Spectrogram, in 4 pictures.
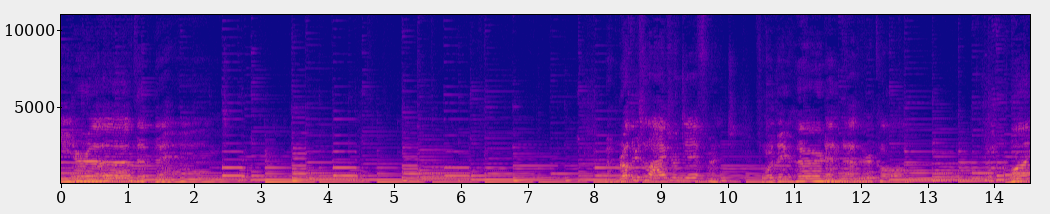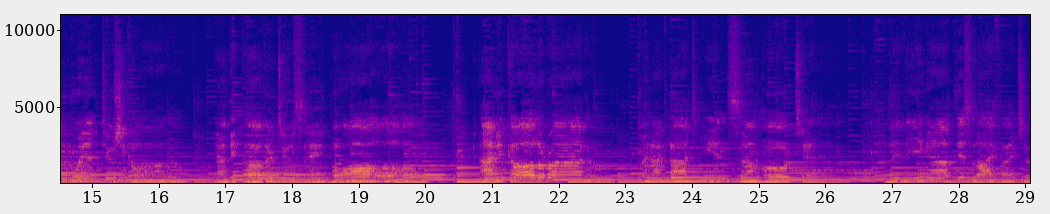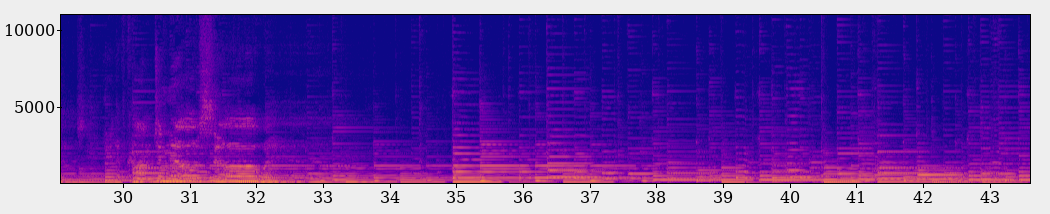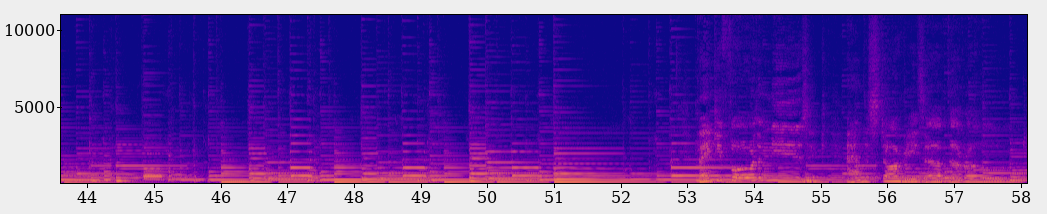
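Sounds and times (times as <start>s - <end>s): acoustic guitar playing: 0.0s - 58.0s.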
